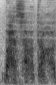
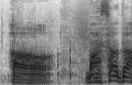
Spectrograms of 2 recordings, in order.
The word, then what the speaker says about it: 마사다: 그래서 이제 아까도 잠깐 말씀드렸지만 그래서 메짜다가 헬라식 발음으로 하면 마사다가 된 거예요. 근데 그 장소가 이게 마사다 하면 성경과 관련 없는 것처럼 생각하지만 바로 요 다윗이 요새에 있을 때에 네.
